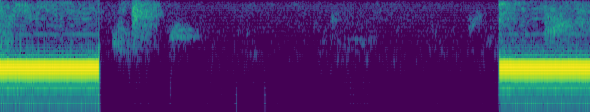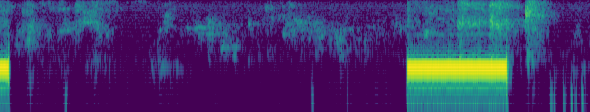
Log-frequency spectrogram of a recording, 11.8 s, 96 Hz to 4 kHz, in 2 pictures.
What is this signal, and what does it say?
Ringback tone (Europe, 425 Hz), with speech.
